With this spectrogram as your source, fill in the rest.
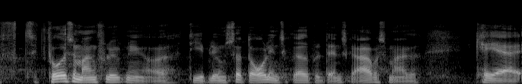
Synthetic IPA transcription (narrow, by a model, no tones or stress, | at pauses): fd̥fɔ̽ːð̞̩ˠsɒ̽mɑ̈ŋəfløɡ̥̚d̥ne̝ŋɐɒ̽d̥iæɐb̥le̝ːʊð̩ˠsɒ̽d̥ɒːlie̝nt͡sʰe̝ɡ̥ʁɛ̰ɐðˠpɒ̽d̥e̝d̥ænsɡ̥əɑ̈ːb̥ɑ̈ɪdsmɑ̈ːɡ̥ð̞̩ˠ | kʰæjɑɪ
